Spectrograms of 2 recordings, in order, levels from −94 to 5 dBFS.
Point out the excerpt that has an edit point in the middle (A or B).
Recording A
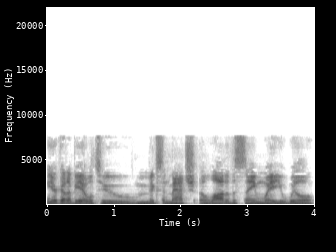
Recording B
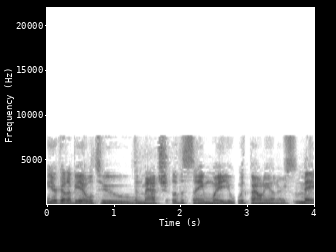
B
